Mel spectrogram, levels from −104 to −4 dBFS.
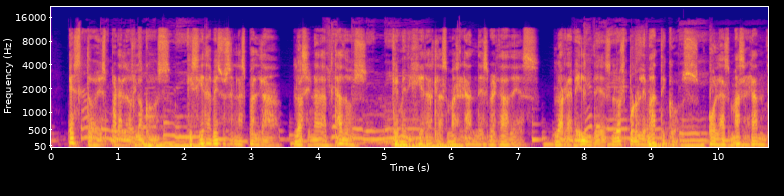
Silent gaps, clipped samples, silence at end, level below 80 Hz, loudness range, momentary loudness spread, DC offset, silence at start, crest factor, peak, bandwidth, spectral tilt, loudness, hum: none; under 0.1%; 0 s; -24 dBFS; 1 LU; 5 LU; under 0.1%; 0 s; 16 dB; -2 dBFS; 15 kHz; -4.5 dB/octave; -18 LUFS; none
